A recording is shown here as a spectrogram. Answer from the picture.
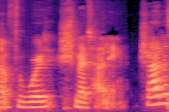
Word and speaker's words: Schmetterling: probably saying something like Schmetterling. Remember that most times when an R is following an E in the end or in the middle of a word, we don't actually pronounce that R.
